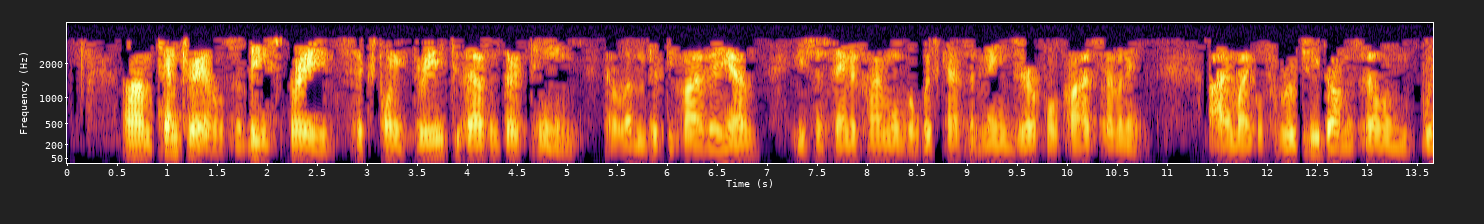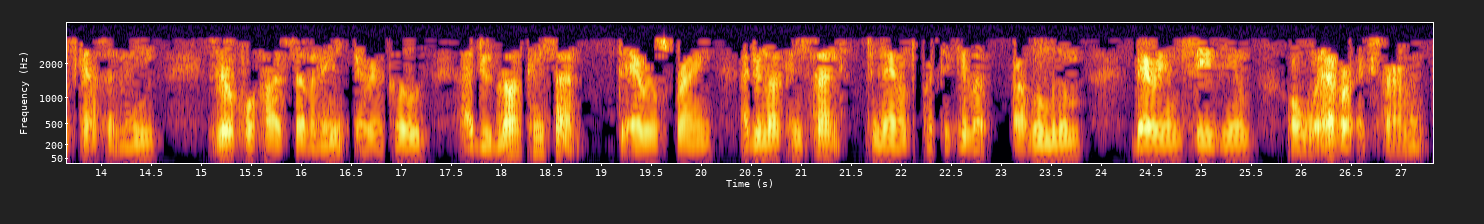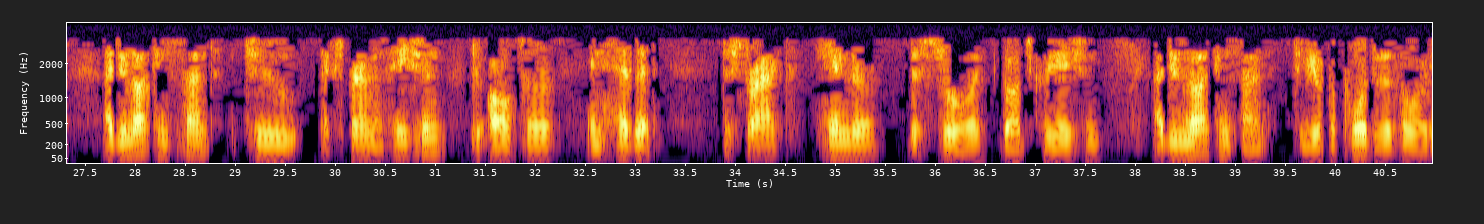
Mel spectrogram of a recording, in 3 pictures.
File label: voice message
